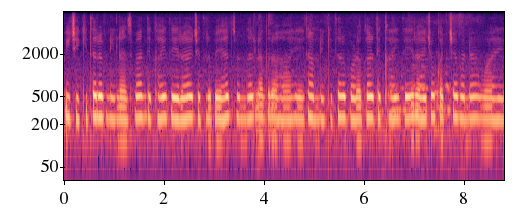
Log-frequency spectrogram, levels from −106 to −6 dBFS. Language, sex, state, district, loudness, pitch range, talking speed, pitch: Hindi, female, Chhattisgarh, Balrampur, -23 LUFS, 240-250 Hz, 195 wpm, 245 Hz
